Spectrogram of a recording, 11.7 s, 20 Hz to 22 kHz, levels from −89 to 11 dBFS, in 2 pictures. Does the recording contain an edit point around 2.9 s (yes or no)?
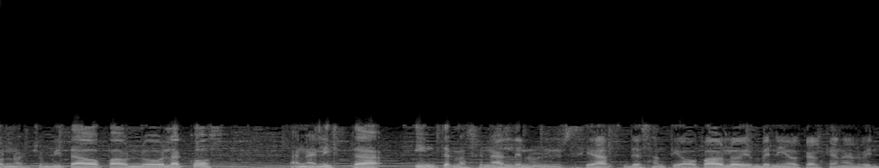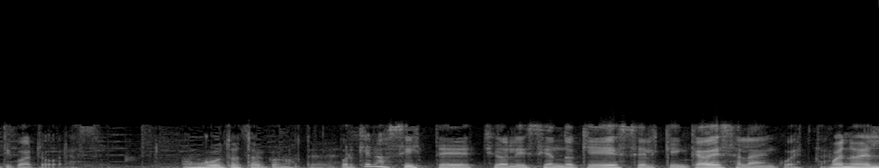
no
